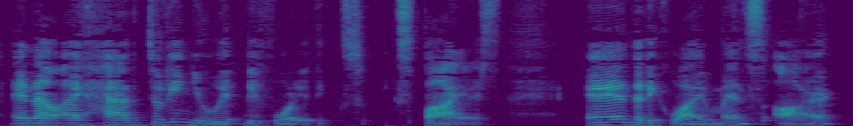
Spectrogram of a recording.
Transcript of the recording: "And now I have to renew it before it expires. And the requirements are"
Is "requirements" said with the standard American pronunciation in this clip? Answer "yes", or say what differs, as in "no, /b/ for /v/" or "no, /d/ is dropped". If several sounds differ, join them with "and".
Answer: yes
